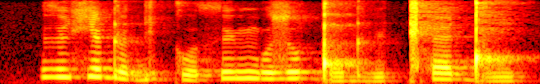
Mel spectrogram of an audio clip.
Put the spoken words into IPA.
ð y˥ ç ɛ˥ ɖ ø˨ ɡ i˦ k u˩ θ y˦ m u˦ z u˥ ɡ͡ǃ ø˨ ɖʱ y˩ ǁʰ ɛ˦ ɡ͡ǃ i˨

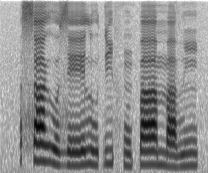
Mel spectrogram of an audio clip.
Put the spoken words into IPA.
s a˦ ɣ ʊ˨ z eː˨˦ l u˨ ɗ i˦ f ũ˨ p aː˦ m a˨ v ĩ˦

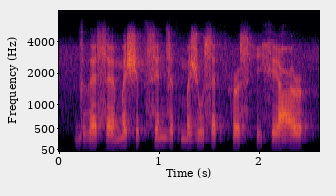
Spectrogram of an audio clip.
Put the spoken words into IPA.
ɡ ɘ ð ɛ s ɛ m ɛ ʃ ɪ θ s ɪ n z ɘ θ m ɛ ʒ u s ɛ θ h ə˞ s h i x e ʕ ə˞

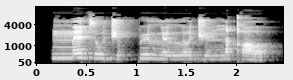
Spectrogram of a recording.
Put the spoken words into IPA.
mː ɛ d͡z uː d͡ʒ ʊ pː ʉ lː ʏ lː ʊ d͡ʒ ʉ nː i qʼ ɔ

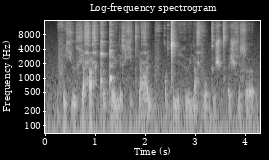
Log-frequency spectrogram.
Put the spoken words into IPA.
f ə ç ʉ x i ħ ɛ ħ ǃ ɵ ǃ e j e x ç ɘ t̪ʰ i ʕ i b ɵ f k ɔ ǀ i h ɨ j ɛ ħ v o ɡ ɨ ʃ t͡sʼ ɛ ʃ ç ɨ ɬ ə

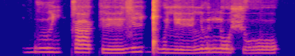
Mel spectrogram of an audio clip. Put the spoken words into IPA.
b ɯ ʎ k a k ẽ z i ɡ͡ǃ u lʲ e l ɯ n o ʃ o

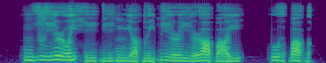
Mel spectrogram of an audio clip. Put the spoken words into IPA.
m i̤˧˥ v iː˧˥ ɹ o˧˥ j h iː˩˧ ɠ iː˩˧ ɡ nʲ ɒː˨˩ ɓ ɨ˨˩ j ɓ iː˦˨ ɹ iː˨˩ ɹ ɒ˦˨ ɓ ɒ˩˧ j | w ə̤˦˨ ɓ ɒ˦˨ ɡ

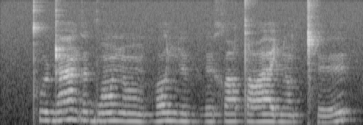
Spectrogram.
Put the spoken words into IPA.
t̪ʰ u ɖ ã ɡ œ ɡ w ɔ̃ n̪ ɔ̃ː ɡʱ ɔ ɲ ø bʱ ø x ɔ tˤ aː ʎ ɔ̃ ǀʰ ø

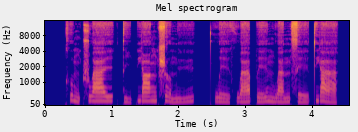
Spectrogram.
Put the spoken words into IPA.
kʰ ʊ˥˩ ŋ ʈ͡ʂ w a˥ ɪ̯ | t̪ i˨˩ p j ɑ˥ ŋ ʂ ɤ˥˩ n̪ y˧˥ | pʰ w e˨˩ ɪ̯ f w ä˧˥ p e˧˥ ɪ̯ n̪ w a˧˥ n s e˨˩ ɪ̯ t̪ j ä˥˩

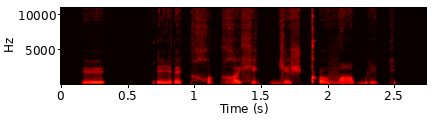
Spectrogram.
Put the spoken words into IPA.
y | ɾ i ɾ e k χ u k ʁ ɯ xʲ e k ɡʲ e ʃ kʼ o v ɑ b i k

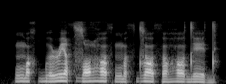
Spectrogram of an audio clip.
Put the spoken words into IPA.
ŋ͡m ɔ x ɡ͡b ʊ ɹ e θ zˤ ʊ ɦ ɔ θ ŋ͡m ɒ θ d l ɔ θ ɔ ɦ ɔ d e d

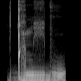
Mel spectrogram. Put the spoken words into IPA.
ɡ͡ǃ a m iː b uː

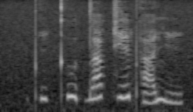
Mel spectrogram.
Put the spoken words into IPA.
pʰ iː˧ k̚ t̪ʰ uː˥˨ t̚ d aː˧˥ p̚ t͡ɕ eː˧˥ pʰ aː˩˧ ɲ i˩

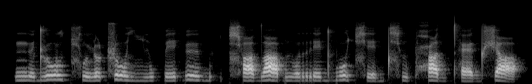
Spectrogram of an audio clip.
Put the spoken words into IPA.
n̪ ø d ɭ u lˠ t͡ɕʰ u ɳ o ʈ͡ʂ o lʲ ʎ y w k͡p e ɠ ø b | t͡ɕʰ ɑ d̪ ɑ ɓ ɯ o̯ r e d ɡ͡b o t͡ɕʰ e d t͡ɕʰ ɯ p ħ ɑ d t̪ʰ æ d ʃ ɑ

